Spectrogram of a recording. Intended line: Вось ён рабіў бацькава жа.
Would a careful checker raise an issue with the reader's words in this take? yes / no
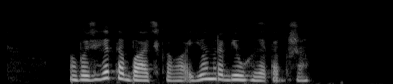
yes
